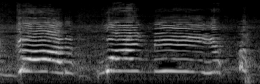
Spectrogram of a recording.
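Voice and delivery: high, hammed-up wail of "why me"; mock self-pity to the ceiling; dramatic lament. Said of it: "I was being so dramatic".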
